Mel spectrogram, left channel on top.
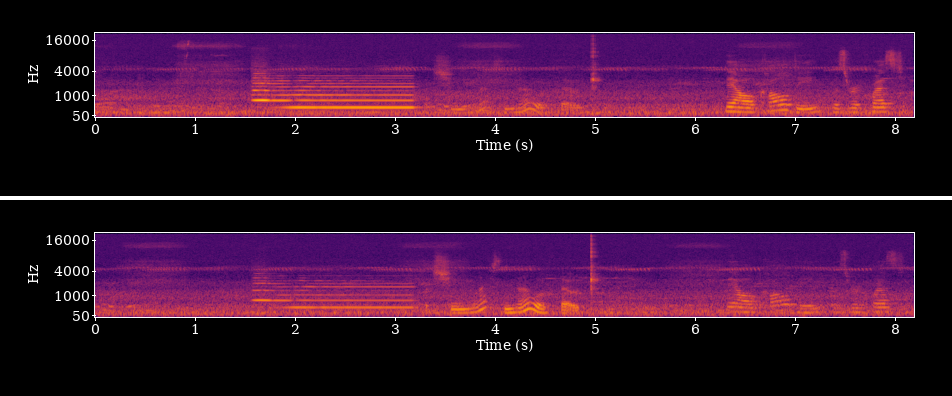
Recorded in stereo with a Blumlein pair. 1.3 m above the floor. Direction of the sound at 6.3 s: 45° left.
